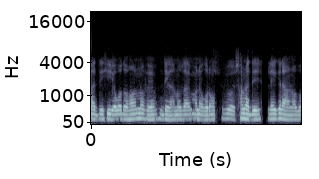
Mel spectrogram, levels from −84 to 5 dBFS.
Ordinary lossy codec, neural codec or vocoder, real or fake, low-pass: Opus, 32 kbps; vocoder, 22.05 kHz, 80 mel bands, WaveNeXt; fake; 7.2 kHz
